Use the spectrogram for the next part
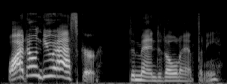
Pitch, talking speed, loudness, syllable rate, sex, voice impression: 255 Hz, 210 wpm, -20 LUFS, 6.7 syllables/s, female, feminine, adult-like, tensed, very powerful, slightly hard, very fluent, slightly friendly, slightly wild, lively, strict, intense, sharp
